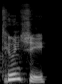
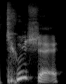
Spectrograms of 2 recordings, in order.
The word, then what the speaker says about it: Tunche: It's not Tunchi, it's Tunche.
